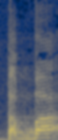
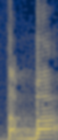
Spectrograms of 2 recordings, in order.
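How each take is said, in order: No difference in how they are said.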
